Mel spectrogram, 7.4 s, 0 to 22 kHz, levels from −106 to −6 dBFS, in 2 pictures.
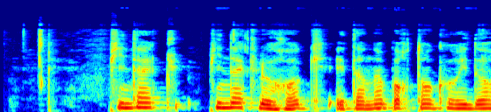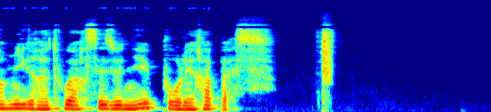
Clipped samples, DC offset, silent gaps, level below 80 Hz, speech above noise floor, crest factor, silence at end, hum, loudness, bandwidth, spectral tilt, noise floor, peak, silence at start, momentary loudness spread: under 0.1%; under 0.1%; none; -56 dBFS; over 70 dB; 16 dB; 1.2 s; none; -21 LUFS; 9.2 kHz; -7 dB/octave; under -90 dBFS; -4 dBFS; 0.3 s; 15 LU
